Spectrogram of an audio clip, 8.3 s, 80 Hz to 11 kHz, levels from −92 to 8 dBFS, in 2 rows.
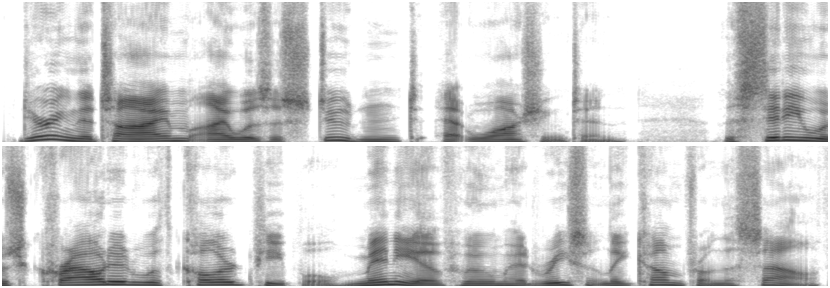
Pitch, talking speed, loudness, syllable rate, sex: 165 Hz, 180 wpm, -19 LUFS, 4.9 syllables/s, male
